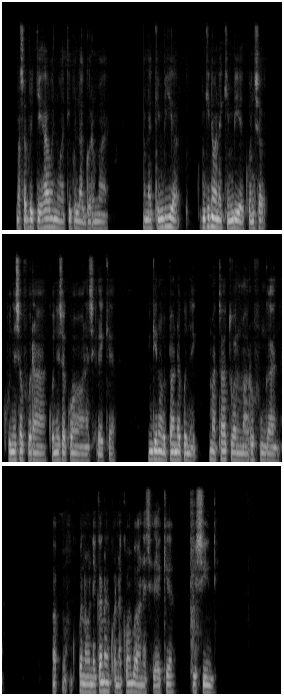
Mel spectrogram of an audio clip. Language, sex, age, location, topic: Swahili, male, 18-24, Nakuru, government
